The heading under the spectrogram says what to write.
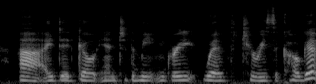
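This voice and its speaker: Loud and bright with a sharp tone, a woman's fairly low voice shows vocal fry on a very clean recording with a silent background. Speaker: cross-stitch video creator. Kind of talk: casual chat.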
